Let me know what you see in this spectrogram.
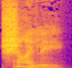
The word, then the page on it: shyly: British English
